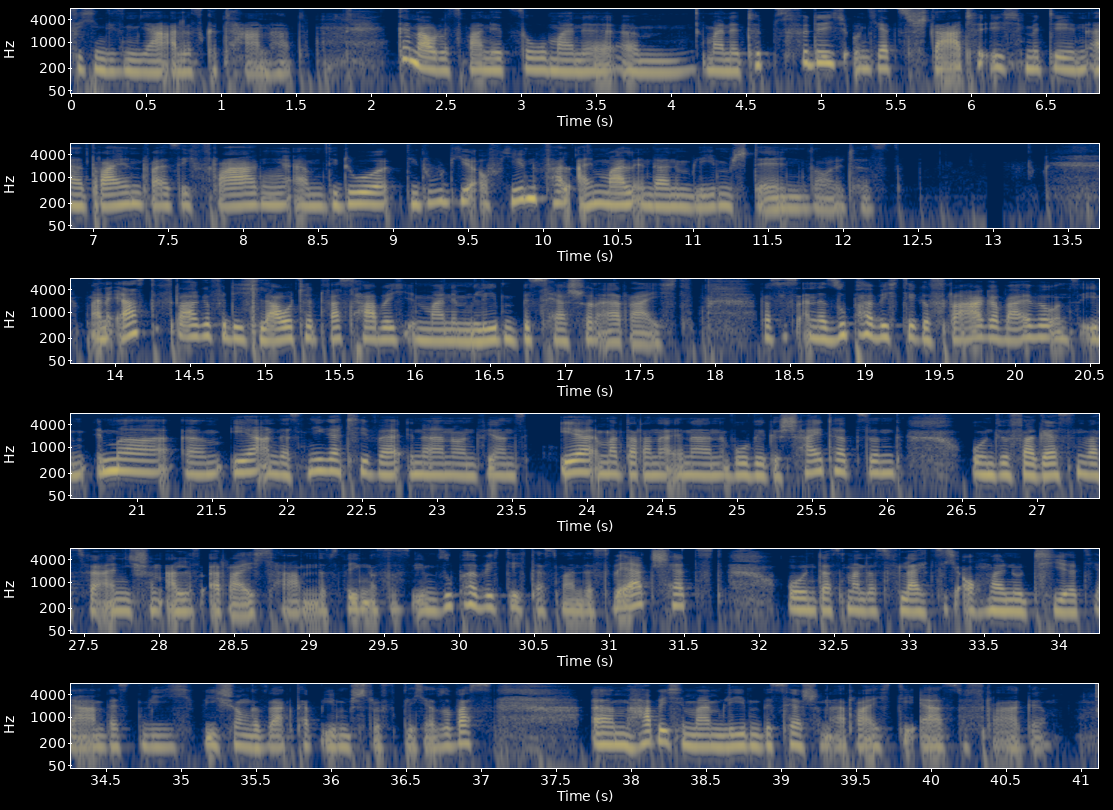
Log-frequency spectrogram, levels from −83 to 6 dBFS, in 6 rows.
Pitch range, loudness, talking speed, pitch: 170-205 Hz, -26 LUFS, 195 wpm, 185 Hz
